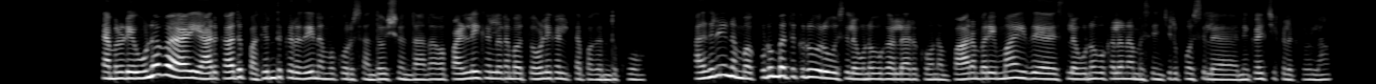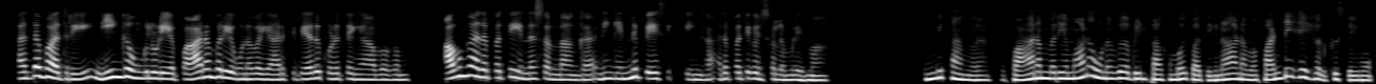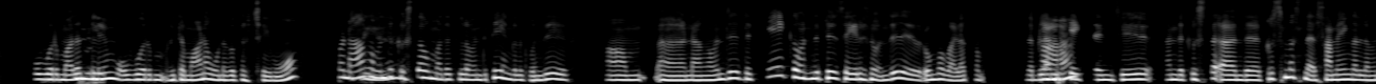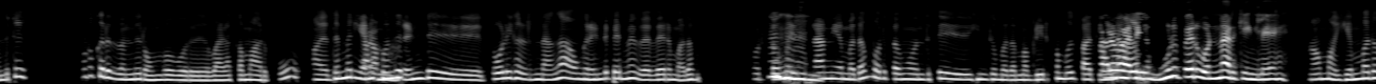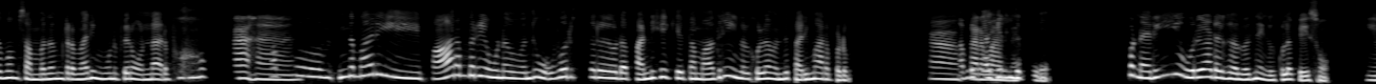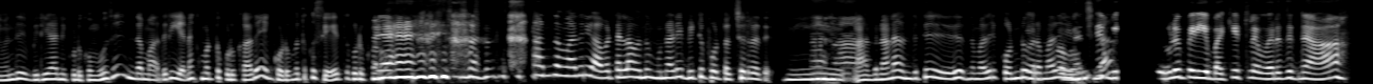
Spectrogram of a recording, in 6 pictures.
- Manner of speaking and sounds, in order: laughing while speaking: "இருக்கீங்களே!"; laughing while speaking: "ஒன்னா இருப்போம்"; other background noise; laugh; tapping; snort
- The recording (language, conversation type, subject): Tamil, podcast, பாரம்பரிய உணவை யாரோ ஒருவருடன் பகிர்ந்தபோது உங்களுக்கு நடந்த சிறந்த உரையாடல் எது?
